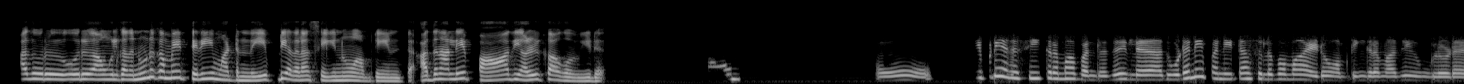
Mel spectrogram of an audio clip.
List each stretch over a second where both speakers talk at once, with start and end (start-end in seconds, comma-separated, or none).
none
